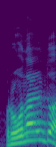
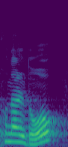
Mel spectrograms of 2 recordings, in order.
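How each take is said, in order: First: The name starts with an R sound. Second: The name starts with an H sound. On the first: The speaker calls it wrong. "로날도 아니고" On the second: The speaker calls it right. "포르투갈어에서 R은 H 발음이네요"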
